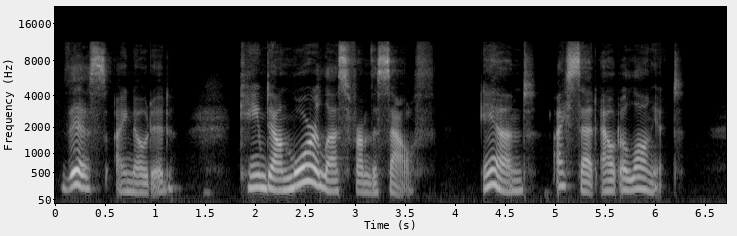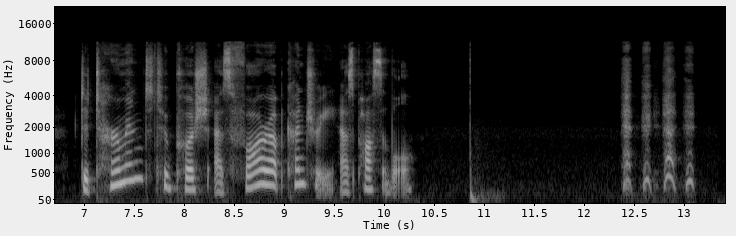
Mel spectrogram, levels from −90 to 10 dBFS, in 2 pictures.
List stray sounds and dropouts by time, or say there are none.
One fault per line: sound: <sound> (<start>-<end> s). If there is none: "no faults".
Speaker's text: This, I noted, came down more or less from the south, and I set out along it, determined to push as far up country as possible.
sound: thud (10.8-11.2 s)
sound: breath (12.4-13.1 s)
